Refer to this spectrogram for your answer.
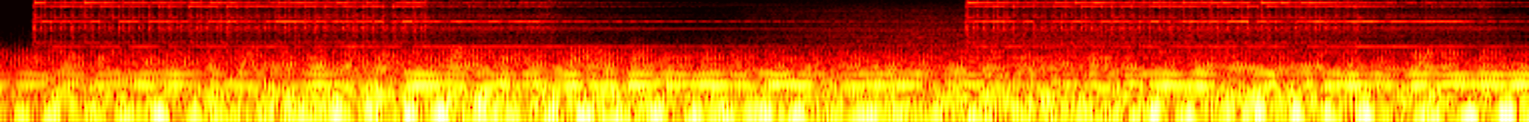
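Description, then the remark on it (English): A telephone bell rings loudly and continuously at home, a dense, rattling metallic trill that persists without pause for several seconds, unaccompanied by any voices. “Phone rang.”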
